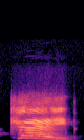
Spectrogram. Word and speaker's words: cape: how interesting this is k sorry cap cape cap cape just by adding that silent e the vowel sound change maybe this is a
